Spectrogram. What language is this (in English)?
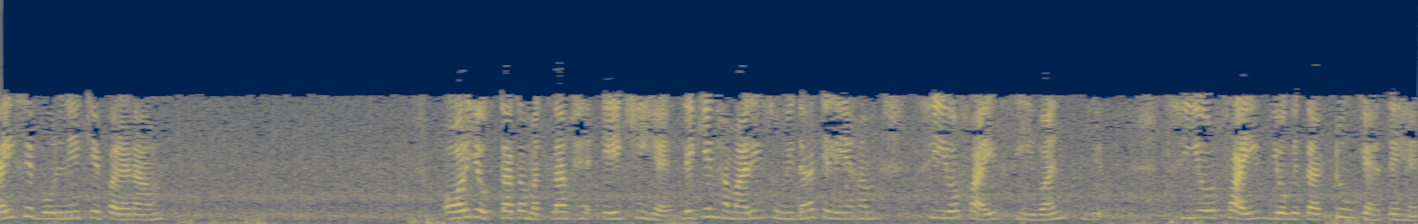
Hindi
